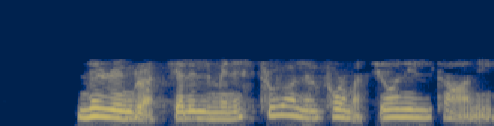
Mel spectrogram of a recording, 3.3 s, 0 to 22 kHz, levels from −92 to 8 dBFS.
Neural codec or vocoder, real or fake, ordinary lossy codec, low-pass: codec, 16 kHz, 16 kbps, FreqCodec, larger model; fake; MP3, 32 kbps; 3.6 kHz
